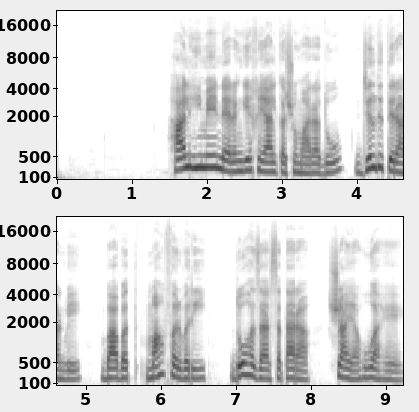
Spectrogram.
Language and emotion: Urdu, neutral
